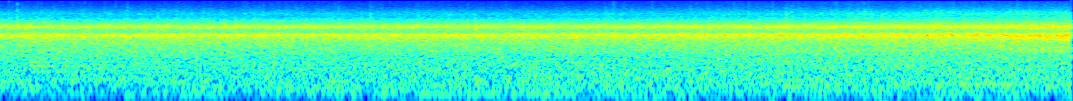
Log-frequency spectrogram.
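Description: Heavy rain falling on a wet street and pavement, a steady hiss that grows slightly louder near the end.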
